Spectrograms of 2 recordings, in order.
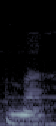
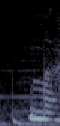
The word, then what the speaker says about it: Macht: I've been saying his name wrong. Let me look it up. Macht. Macht. Which means power or might in German. Let's say it all together. Macht. Macht.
